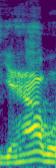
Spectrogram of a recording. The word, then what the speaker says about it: Yahweh: The way you say the Most High's name is Yahweh, which means he to be. It's how you write it in the Hebrew. Yahweh.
